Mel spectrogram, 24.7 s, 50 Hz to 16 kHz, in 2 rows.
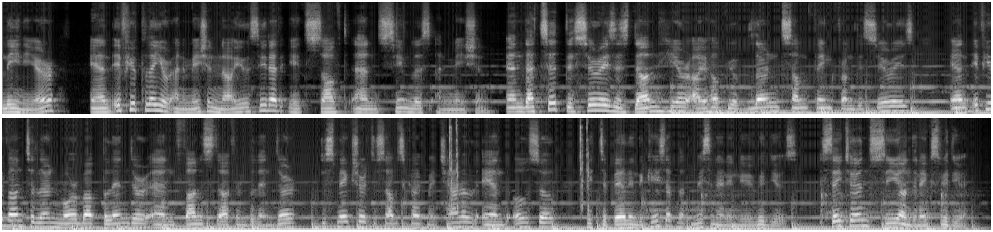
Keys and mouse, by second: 0.0 right click, 1.8 space.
